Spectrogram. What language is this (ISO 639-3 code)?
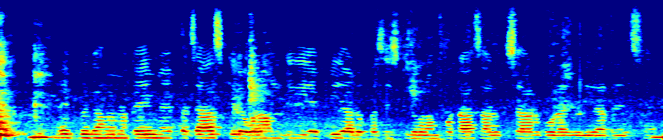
mai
